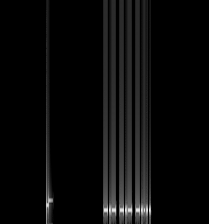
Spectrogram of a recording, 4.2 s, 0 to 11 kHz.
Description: Morse code, heard as a keyed tone, about 46 wpm, 700 Hz. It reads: KK6
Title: USA Call Sign Prefixes - 45wpm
